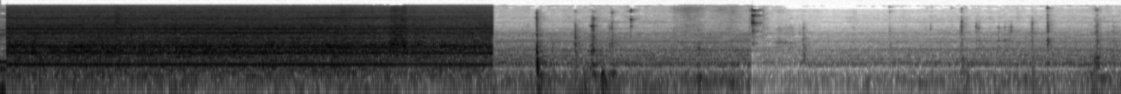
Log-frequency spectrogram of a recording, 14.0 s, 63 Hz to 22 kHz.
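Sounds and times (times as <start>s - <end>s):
vacuum whining: 0.0s - 6.2s.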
